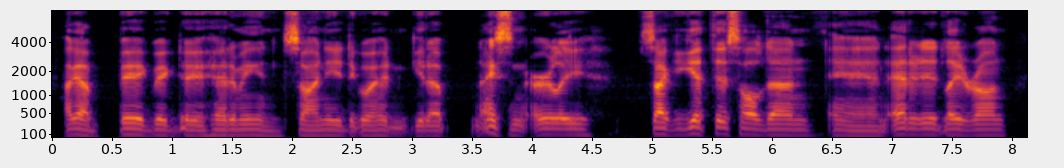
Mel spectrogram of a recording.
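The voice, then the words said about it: Gravelly, rougher voice than usual. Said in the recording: “can hear it in my voice ... I'm a little more gravelly than usual, but it's very early in the morning”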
